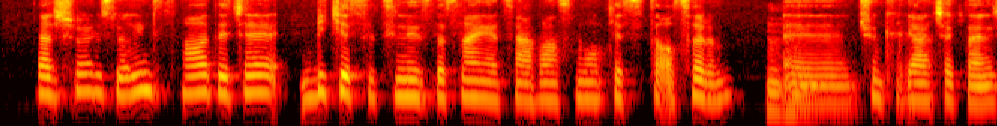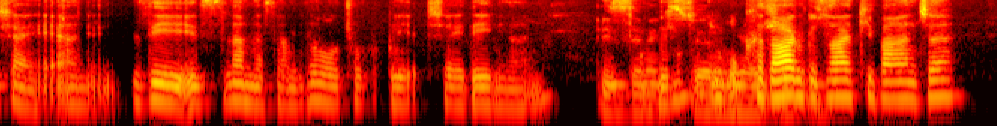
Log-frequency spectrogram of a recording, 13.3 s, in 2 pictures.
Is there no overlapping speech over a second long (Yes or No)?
No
